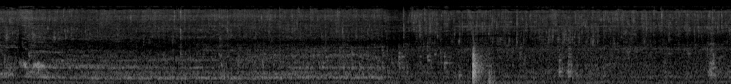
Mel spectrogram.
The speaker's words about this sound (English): I'm sorry, let me focus on this because apparently it takes a lot of my brain power to fill these cokes with water.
